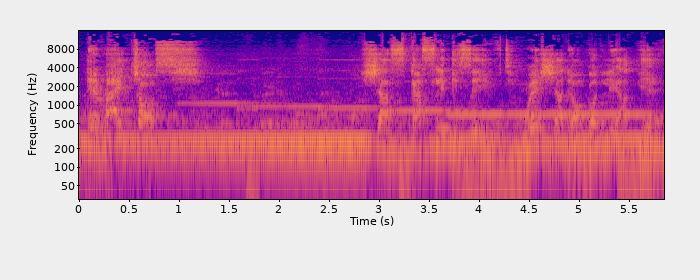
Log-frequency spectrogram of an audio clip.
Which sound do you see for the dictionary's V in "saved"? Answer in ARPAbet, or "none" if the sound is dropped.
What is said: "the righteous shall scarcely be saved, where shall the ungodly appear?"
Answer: V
